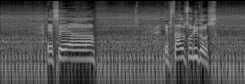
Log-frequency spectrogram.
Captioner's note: speaking Spanish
